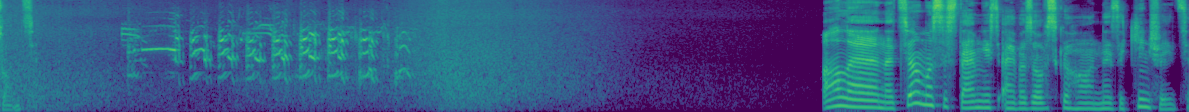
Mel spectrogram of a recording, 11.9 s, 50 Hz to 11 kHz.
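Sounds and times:
speech: 0:00.0 - 0:00.5, 0:08.2 - 0:11.8
ocean surf waves breaking: 0:00.0 - 0:01.9, 0:02.8 - 0:07.5
chirping bird or frog calls: 0:01.2 - 0:04.3.

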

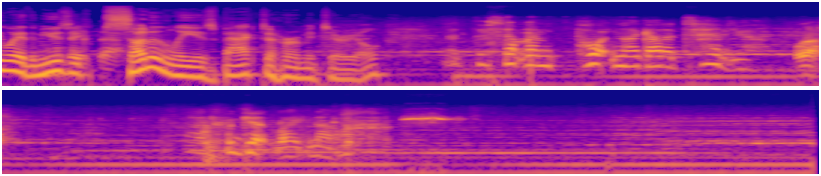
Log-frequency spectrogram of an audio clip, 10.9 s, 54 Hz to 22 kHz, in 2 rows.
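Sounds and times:
speech: 0:00.0 - 0:05.7, 0:06.8 - 0:08.2
low steady droning background: 0:02.0 - 0:10.8
shrill whistle blast: 0:08.1 - 0:08.7.

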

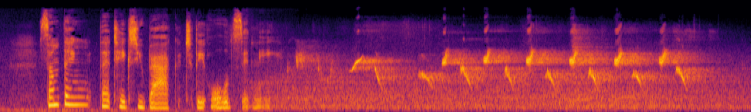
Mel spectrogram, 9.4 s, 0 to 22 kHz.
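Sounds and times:
soft hiss: 0:00.0 - 0:09.1
speech: 0:00.5 - 0:03.6
bird songs from a sound sculpture in an alley: 0:03.2 - 0:09.1.

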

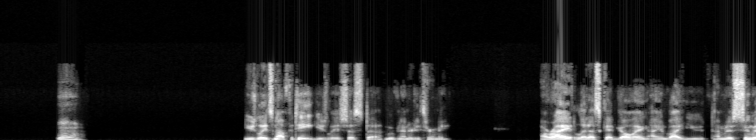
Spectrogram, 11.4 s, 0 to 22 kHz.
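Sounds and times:
speech: 0:00.8 - 0:01.3, 0:03.7 - 0:06.8, 0:08.1 - 0:11.3
man yawning: 0:00.8 - 0:01.4.

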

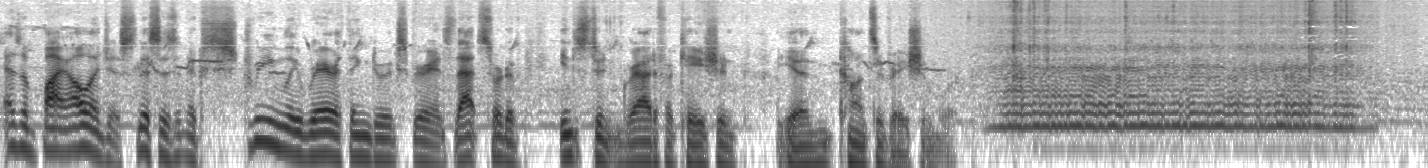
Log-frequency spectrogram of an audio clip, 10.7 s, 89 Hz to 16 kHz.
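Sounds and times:
speech: 0:00.0 - 0:07.3
bumblebee buzzing: 0:00.8 - 0:01.6, 0:02.4 - 0:06.0, 0:07.2 - 0:10.7.

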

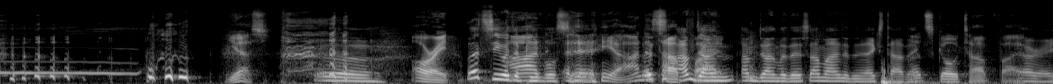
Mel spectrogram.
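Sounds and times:
person imitating a werewolf howl: 0:00.0 - 0:01.6
rhythmic laughter: 0:00.0 - 0:02.0, 0:02.8 - 0:03.8, 0:05.0 - 0:07.0
speech: 0:01.5 - 0:10.5.

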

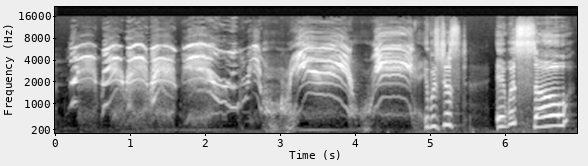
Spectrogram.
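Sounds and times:
voice mimicking whale song through a microphone in the water: 0:00.0 - 0:05.0
speech: 0:04.9 - 0:06.9.

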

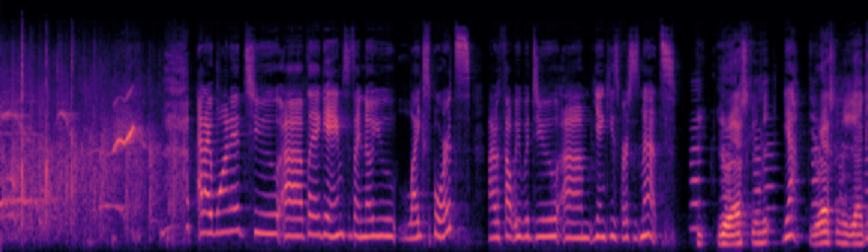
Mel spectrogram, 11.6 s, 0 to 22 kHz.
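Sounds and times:
audience whoops and cheers: 0:00.0 - 0:02.2
live audience applauding: 0:00.0 - 0:02.5
speech: 0:02.7 - 0:11.5.

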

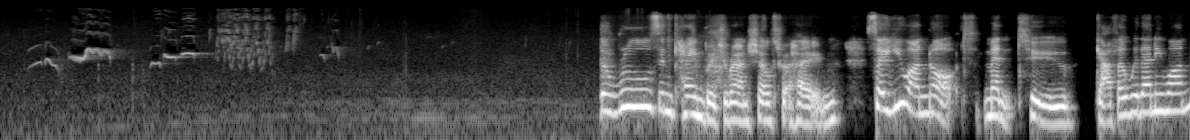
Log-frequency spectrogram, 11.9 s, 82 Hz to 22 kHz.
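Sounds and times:
birds chirping and singing in a garden: 0:00.2 - 0:06.2
speech: 0:06.0 - 0:11.8.

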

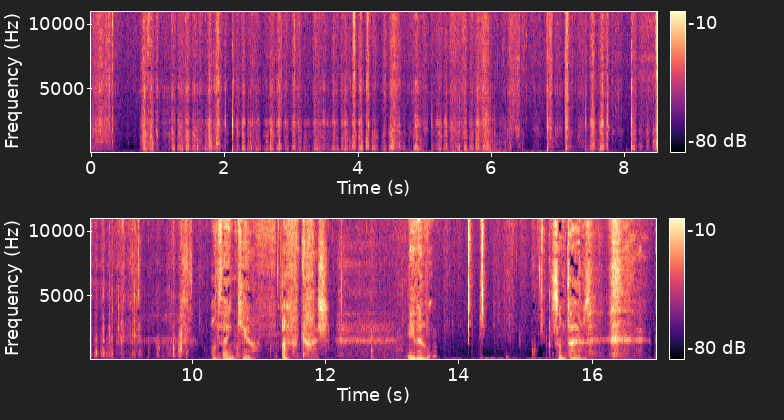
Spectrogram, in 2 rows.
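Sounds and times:
pen scratching across the back of cardboard signing an autograph: 0:00.0 - 0:10.0
speech: 0:10.4 - 0:12.1, 0:13.2 - 0:13.7, 0:15.5 - 0:16.4.

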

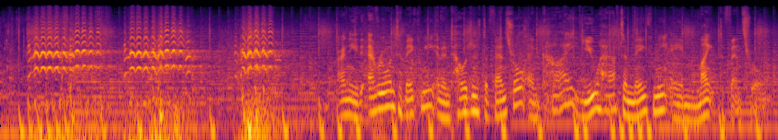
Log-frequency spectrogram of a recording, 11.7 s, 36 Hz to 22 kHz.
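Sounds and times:
bird giving wavering trilling calls: 0:00.4 - 0:04.5
speech: 0:05.2 - 0:11.6.

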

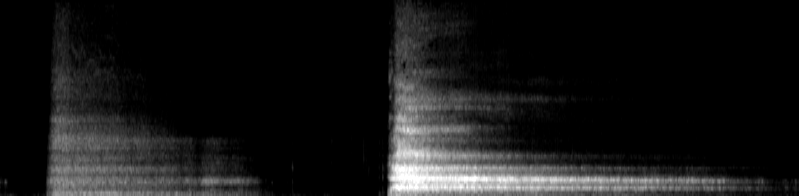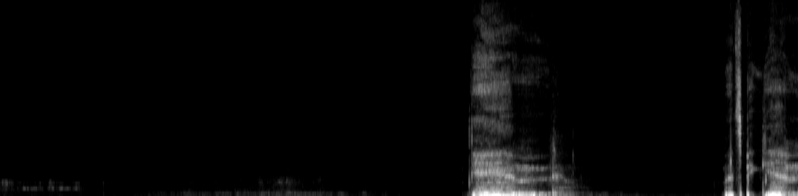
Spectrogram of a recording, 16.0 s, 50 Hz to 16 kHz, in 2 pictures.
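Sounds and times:
deep breath: 0:00.5 - 0:02.7, 0:03.9 - 0:07.8
speech: 0:12.7 - 0:13.2, 0:15.4 - 0:15.9.

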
